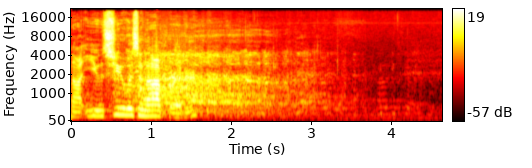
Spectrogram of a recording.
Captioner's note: crowd laughs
